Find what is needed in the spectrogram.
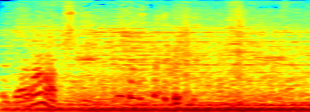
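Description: Steady low drone of a fishing boat's engine, with brief voices of the crew over it.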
